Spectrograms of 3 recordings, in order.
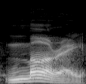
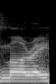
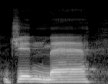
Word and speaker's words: Gin Mare: the wonderful gin murray i am fairly certain that it is marie how it's pronounced it's not jinmer it's not jyn ma i don't think but if anyone wants to get in touch and correct me feel free to do so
